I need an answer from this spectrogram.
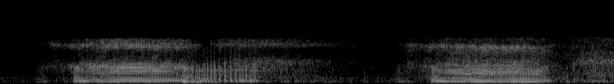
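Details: Sleeping pug Tommy Tantrum gives two deep, vibrating snores about three seconds apart, each a harsh buzzy inhale trailing into a quieter breath.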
